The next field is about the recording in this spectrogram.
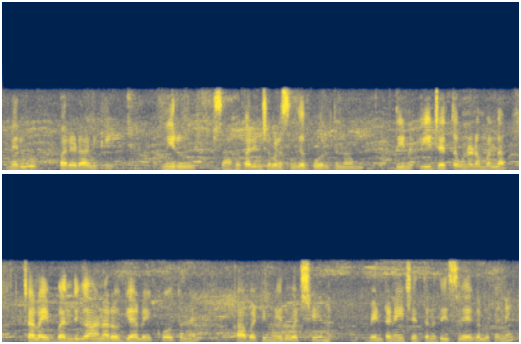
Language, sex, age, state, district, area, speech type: Telugu, female, 30-45, Andhra Pradesh, Kurnool, rural, spontaneous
